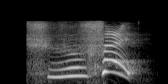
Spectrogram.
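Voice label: "tuition", hearing impaired; xue2fei4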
